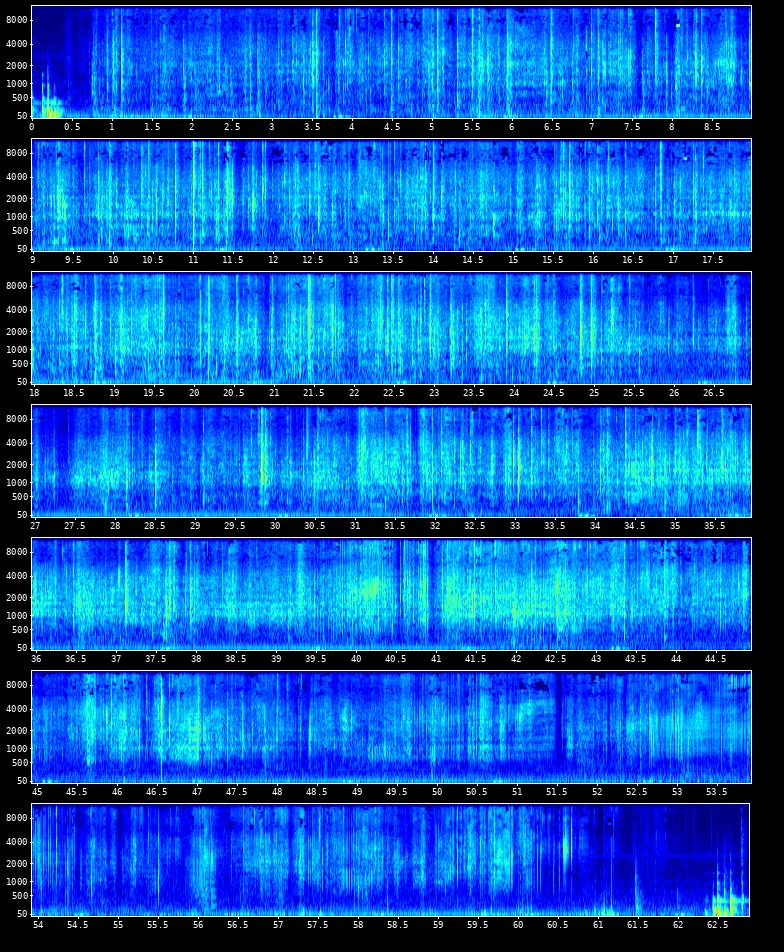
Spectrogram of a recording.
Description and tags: paper scrunch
